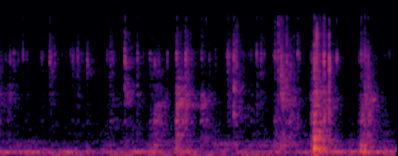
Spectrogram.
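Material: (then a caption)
Soap. A metal blade scrapes and cuts along a solid, hand-sized, blue-and-white striped bar of soap held in one hand with red-nailed fingertips, shaving off curls. The clip is a steady run of soft crackling, crinkling scrapes with bright, airy edges and a faint low hum beneath. One sharper, louder cut lands just past three seconds.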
